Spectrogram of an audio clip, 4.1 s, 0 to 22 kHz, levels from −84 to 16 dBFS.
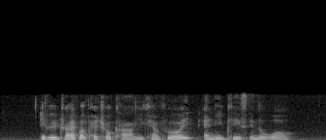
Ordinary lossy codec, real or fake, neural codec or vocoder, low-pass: none; fake; codec, 16 kHz in and 24 kHz out, 2.2 kbps, FireRedTTS-2 codec; 7.2 kHz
